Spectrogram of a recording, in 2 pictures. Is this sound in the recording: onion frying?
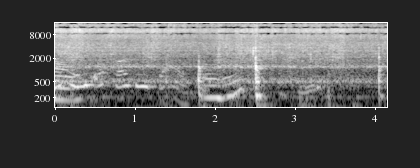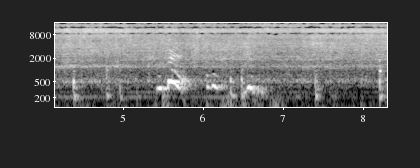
yes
